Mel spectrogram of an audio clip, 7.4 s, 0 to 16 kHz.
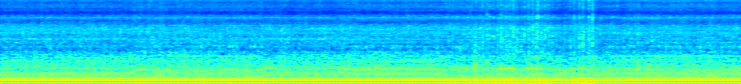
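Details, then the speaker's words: Ported Echo 670 chainsaw freewheeling at top rpm, owner listening for four-stroking burble to avoid over-revving: small single-cylinder thumping with a slightly irregular beat; uneven running, fuel starvation suspected ("needs a drink"), not confirmed. "I want to hear the top of its RPM. I want to hear that flutter. Some people will call it burbling."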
